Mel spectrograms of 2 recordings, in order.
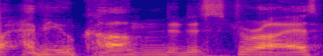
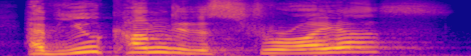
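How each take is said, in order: First: Lower, menacing demon impression. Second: Loud, slow scripture reading of the demon's cry; demon's words read out. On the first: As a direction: growl it like a movie demon. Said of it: "I would just wanna go". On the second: Acted. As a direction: declaim the demon's challenge slowly and loudly. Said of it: "This is what the demon says".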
